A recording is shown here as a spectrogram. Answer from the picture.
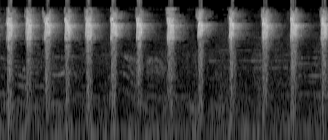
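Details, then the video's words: Bird sound used to train contest songbirds, billed as dense, harsh screams with sharp shots: a fast, steady series of high, piercing chips, about four per second, continuing throughout. "Masteran Burung Lomba JERITAN RAPAT DAN KASAR FULL TEMBAKAN TAJAM"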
